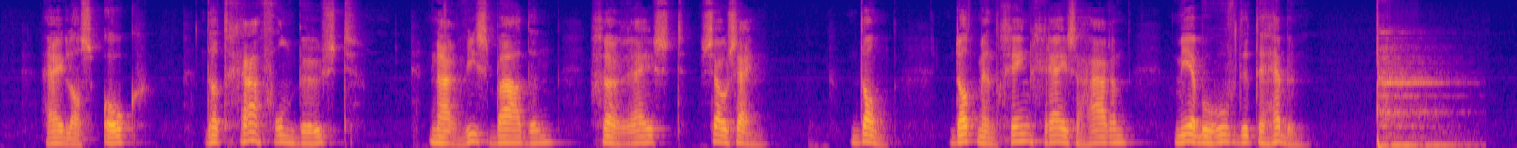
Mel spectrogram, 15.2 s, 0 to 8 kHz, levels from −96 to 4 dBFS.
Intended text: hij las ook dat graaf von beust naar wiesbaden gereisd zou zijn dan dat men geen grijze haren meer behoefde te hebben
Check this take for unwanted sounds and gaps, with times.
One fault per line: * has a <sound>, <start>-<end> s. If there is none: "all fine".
* has a thud, 13.8-14.9 s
